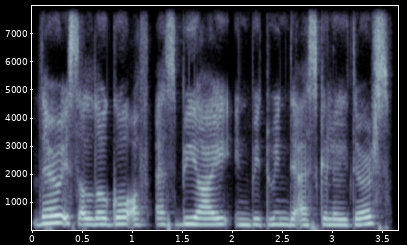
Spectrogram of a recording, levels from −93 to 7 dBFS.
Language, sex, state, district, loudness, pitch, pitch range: English, female, Nagaland, Kohima, -15 LUFS, 210 Hz, 205-225 Hz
